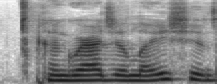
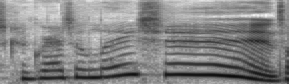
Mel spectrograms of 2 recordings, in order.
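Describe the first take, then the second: First: Said in the usual way. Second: High, slow sung-out congratulations; drawn-out congratulations. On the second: Real, not acted. Congratulating pregnant viewer Ash, slow high sung-out cheer. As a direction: stretch it out with delight.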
